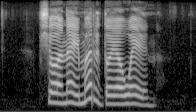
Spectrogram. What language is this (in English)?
Tsonga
